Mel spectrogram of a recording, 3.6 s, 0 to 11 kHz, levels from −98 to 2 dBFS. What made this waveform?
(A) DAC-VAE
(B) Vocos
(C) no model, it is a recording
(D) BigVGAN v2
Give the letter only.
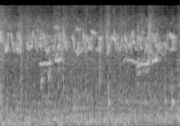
B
